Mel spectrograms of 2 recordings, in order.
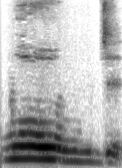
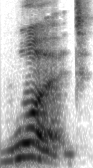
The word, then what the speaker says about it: would: But the point here is the pronunciation of would. It's not would, okay?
